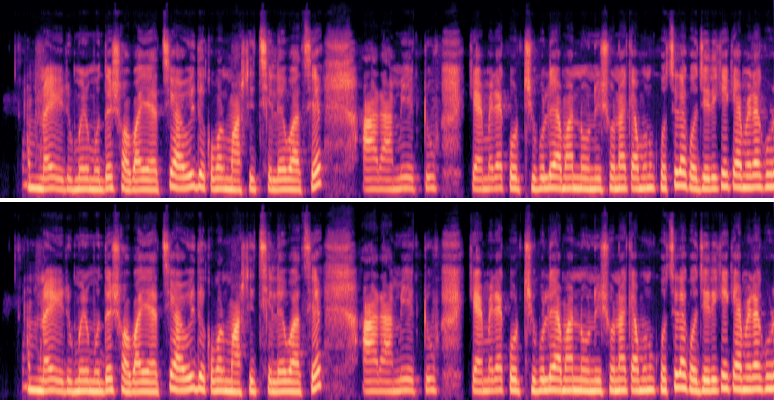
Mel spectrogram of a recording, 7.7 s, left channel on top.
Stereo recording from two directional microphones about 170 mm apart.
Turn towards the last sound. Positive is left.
turn(degrees=-20)  # may be behind; listen again after turning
